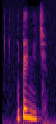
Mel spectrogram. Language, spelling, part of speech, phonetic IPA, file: Russian, утомить, verb, [ʊtɐˈmʲitʲ], Ru-утомить.ogg
- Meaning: to fatigue, to weary, to tire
